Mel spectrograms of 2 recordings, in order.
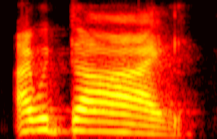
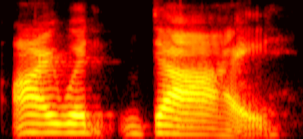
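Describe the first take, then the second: First: Said in the usual way. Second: Slow, drawn-out "I would die". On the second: Shown as a demonstration. Host imagining the wheelchair goodbye, drawn-out slow. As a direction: stretch each word of "I would die" out slowly.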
